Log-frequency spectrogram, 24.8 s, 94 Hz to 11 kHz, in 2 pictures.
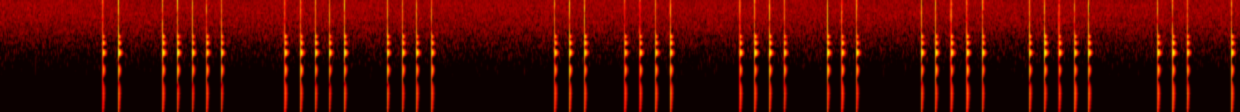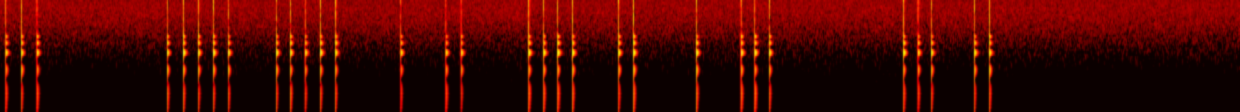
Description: Tap code, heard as taps on a table, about 7 knocks a second. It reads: JY OSZO ZBRC M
